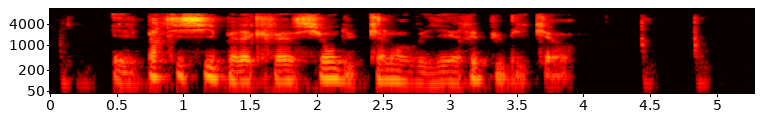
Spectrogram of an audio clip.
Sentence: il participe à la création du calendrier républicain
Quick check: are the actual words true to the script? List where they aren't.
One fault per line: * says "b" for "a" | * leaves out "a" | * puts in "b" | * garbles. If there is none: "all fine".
all fine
